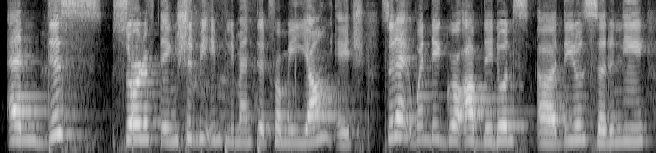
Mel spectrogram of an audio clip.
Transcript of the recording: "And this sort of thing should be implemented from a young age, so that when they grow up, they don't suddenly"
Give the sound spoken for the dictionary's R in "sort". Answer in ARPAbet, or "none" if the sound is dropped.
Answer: R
